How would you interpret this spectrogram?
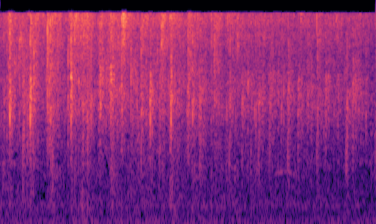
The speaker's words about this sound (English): Give the Lord a clap of praise.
